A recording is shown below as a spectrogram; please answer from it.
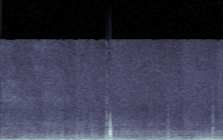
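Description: Ambient electronic music: a low, throbbing synth drone with a steady held tone, and one deep thump about a second in.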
